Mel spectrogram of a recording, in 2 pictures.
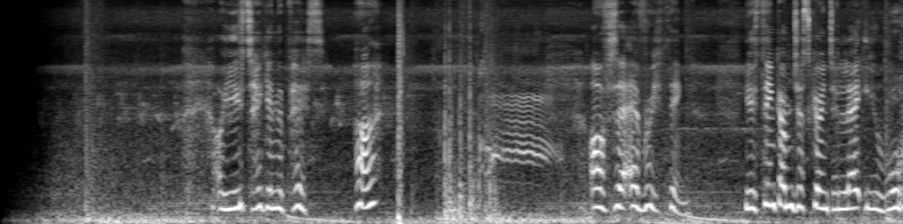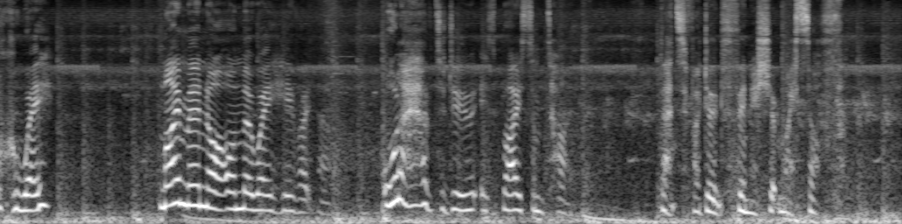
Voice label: Character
